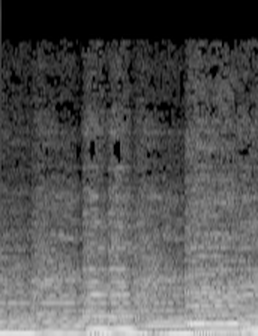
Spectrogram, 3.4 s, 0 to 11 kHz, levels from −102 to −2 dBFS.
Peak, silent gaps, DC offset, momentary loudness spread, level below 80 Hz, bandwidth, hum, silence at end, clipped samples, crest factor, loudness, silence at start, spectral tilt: -8 dBFS; none; under 0.1%; 5 LU; -54 dBFS; 7.4 kHz; none; 0 s; under 0.1%; 12 dB; -20 LUFS; 0 s; -9 dB/octave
